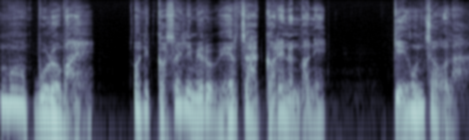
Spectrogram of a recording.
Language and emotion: Nepali, fearful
